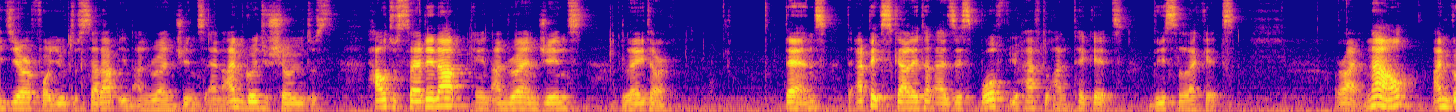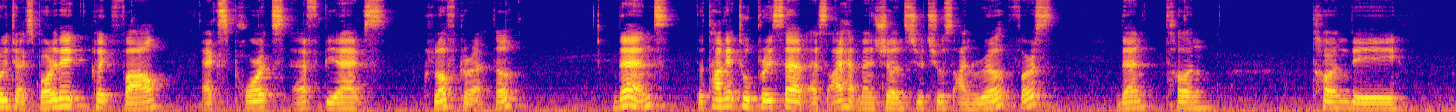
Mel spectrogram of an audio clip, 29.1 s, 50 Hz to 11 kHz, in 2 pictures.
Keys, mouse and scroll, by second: 13.3 click, 14.1 click, 15.7 click, 16.5 click, 17.6 click, 19.6 click, 21.8 click, 22.8 click, 23.2 click, 24.9 click, 26.2 click.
